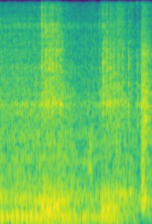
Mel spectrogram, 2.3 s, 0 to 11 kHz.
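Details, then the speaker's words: Yamaha Mio scooter fitted with a PE28 carburetor, kick-started: the engine runs but sputters and falls flat each time the throttle is blipped, never picking up revs cleanly. It bogs under throttle. "Ternyata ngempos bener ya, nggak bisa digas ya."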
